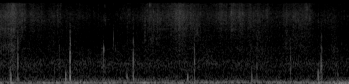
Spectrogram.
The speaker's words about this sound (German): Und ich finde es auch toll, wenn sich die Blätter langsam bunt verfärben und auf den Boden fallen. Dir macht's bestimmt auch total viel Spaß, durch Blätter zu laufen. Dann raschelt es so schön, wie jetzt gerade.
